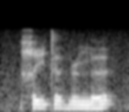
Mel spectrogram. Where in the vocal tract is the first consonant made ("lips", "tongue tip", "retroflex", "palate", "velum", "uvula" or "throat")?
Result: uvula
